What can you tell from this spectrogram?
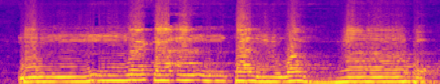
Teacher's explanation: Ha besar ini dia diucapkan dia di ujung tenggorokan. Kalau ujung berarti lebih ke dalam, ha itu.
